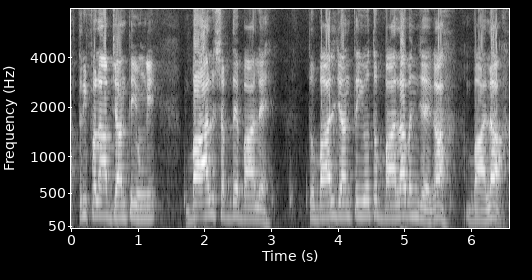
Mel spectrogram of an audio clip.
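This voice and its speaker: A male teacher with a high, somewhat bright voice explains a lesson to students, repeating each word and quizzing them along the way. At one point he sings a line of a song.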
